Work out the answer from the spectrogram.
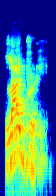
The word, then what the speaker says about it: library: Then again, when you have ARY, you have to put emphasis on the first syllable, like primary, diary, library.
